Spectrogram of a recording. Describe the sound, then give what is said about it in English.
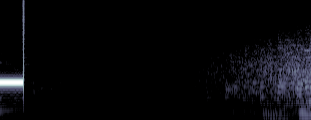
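A single short, loud answering-machine beep sounds at the very start, followed by a long silence before a faint, rising wash of background noise creeps in near the end. “Please leave a commercial after the beep.”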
